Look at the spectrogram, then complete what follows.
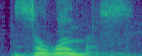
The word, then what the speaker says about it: Zeromus: very end but they haven't let's just see Zero must oh okay but the pronunciation is rather interesting it's zoromis wow which I I can I can accept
